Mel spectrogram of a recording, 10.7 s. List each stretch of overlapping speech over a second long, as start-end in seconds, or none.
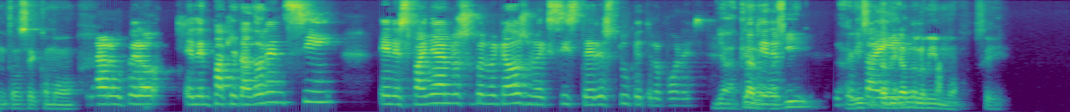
7.1-9.2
